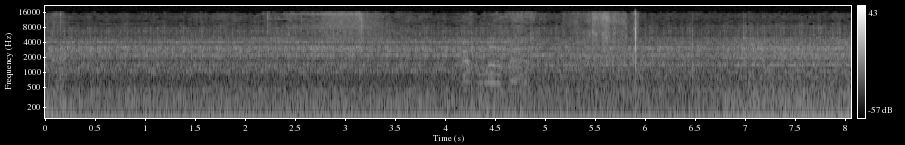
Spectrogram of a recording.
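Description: Pickup truck engine running, a steady low drone heard from inside the cab, growing a little louder about a second before the end.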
